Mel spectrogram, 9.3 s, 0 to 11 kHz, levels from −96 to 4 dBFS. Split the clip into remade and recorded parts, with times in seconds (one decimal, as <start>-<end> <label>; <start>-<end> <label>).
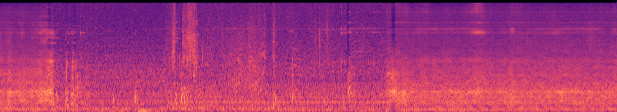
0.0-0.8 remade; 0.8-5.8 recorded; 5.8-9.3 remade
